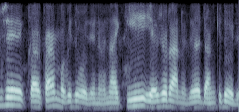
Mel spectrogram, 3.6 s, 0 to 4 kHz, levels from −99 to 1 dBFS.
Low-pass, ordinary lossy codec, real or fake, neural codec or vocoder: 3.6 kHz; none; fake; codec, 24 kHz, 6 kbps, HILCodec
